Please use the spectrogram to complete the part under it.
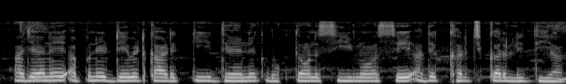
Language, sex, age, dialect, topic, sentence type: Hindi, male, 18-24, Kanauji Braj Bhasha, banking, statement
